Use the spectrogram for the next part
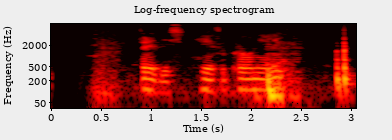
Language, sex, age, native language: Icelandic, male, 15, Icelandic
